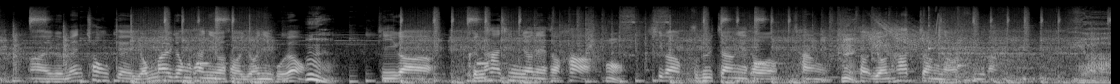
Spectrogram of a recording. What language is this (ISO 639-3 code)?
kor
